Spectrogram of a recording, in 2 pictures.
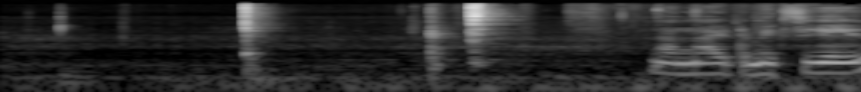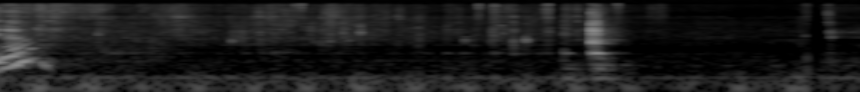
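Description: A stirring utensil knocking and scraping against a steel pot while mixing thick fruit-cake batter, with a few sharp clinks, the loudest about two and a half seconds in and another near the end.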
